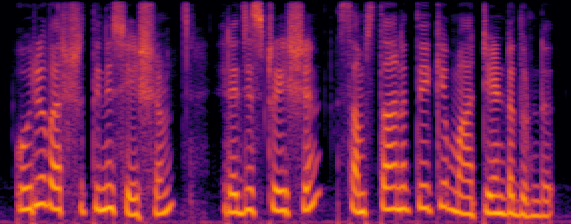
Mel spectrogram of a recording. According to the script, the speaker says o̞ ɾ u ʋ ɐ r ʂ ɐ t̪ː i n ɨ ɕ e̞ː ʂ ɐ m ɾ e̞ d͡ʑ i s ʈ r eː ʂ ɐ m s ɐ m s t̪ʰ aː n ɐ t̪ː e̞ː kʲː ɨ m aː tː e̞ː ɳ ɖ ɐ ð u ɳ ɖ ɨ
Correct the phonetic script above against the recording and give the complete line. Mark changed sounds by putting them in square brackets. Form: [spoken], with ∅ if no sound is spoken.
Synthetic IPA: o̞ ɾ u ʋ ɐ r ʂ ɐ t̪ː i n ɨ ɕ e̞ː ʂ ɐ m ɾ e̞ d͡ʑ i s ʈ r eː ʂ ɐ [n] s ɐ m s t̪ʰ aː n ɐ t̪ː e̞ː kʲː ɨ m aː tː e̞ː ɳ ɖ ɐ ð u ɳ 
